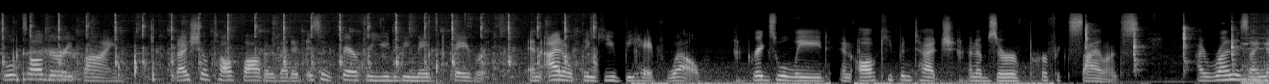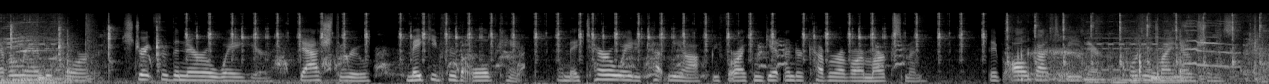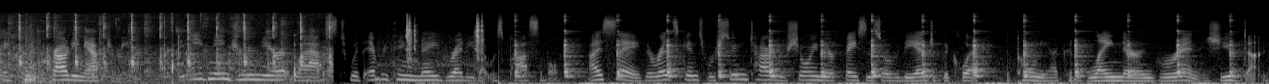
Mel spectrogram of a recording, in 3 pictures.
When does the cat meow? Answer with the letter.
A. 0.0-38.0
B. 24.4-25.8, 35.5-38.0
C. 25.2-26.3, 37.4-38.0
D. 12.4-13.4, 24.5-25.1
D.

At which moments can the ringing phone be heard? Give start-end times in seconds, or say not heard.
12.4-13.8, 23.5-26.0.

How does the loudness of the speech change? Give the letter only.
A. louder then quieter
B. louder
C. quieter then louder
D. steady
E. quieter
E.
